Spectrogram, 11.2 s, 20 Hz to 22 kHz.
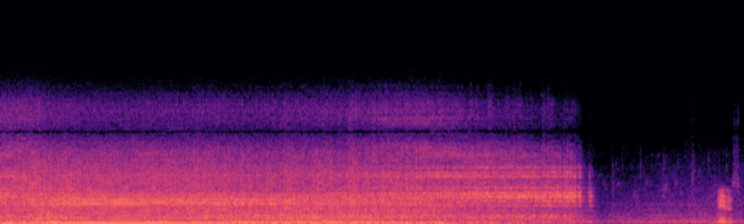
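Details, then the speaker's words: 1982 Fiat 124 Spider with a twice-rebuilt engine on its first start: good oil pressure, but revs flare up hard on their own before it shuts off; a massive vacuum leak is suspected, with a loose bolt found. "up like crazy so it could be a couple things we could have a massive vacuum leak"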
